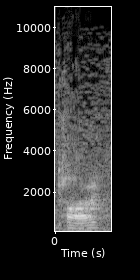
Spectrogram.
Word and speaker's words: pi: It's kind of like this is the Greek letter for P, but it's pronounced pi.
